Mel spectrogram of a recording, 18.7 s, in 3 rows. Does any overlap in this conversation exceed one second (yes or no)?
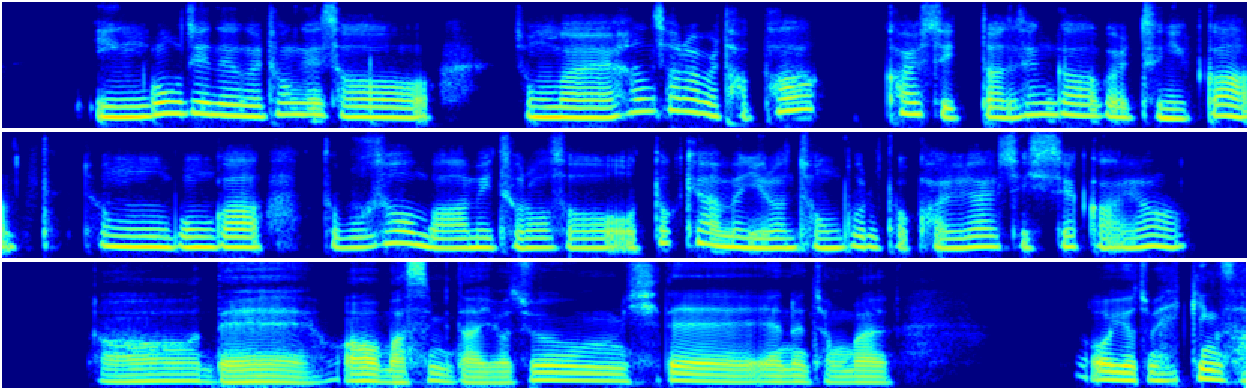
no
